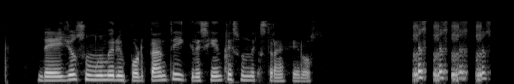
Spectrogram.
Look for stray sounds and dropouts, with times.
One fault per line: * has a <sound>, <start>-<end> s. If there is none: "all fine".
* has a laugh, 4.1-4.9 s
